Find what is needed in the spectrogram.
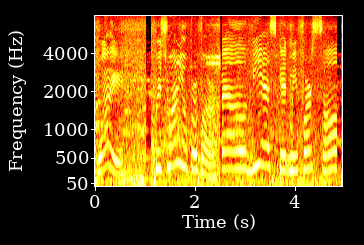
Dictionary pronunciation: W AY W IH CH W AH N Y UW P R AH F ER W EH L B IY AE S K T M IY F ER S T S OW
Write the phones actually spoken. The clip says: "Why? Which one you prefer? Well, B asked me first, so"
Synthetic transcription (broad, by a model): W AY W IH CH W AH N Y UW P R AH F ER W EH L B IY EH S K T M IY F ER T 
